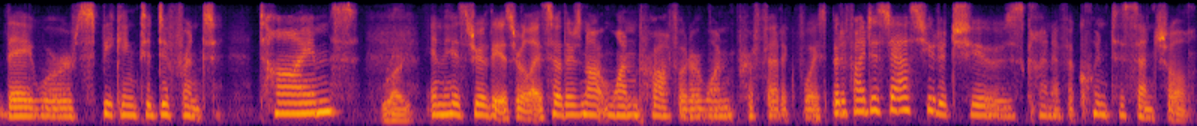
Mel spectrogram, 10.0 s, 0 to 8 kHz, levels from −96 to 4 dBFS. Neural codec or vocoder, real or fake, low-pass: vocoder, 24 kHz, 100 mel bands, Vocos; fake; 7.2 kHz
